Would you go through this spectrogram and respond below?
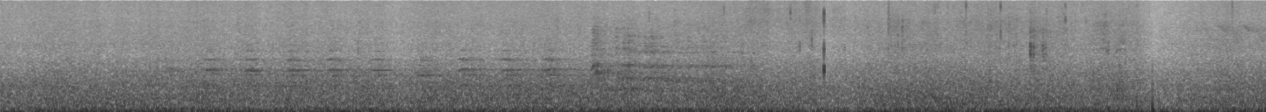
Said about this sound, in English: after that turkey gobbled so close to us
